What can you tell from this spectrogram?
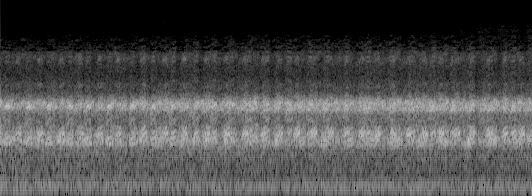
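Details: Unseen frogs calling near a spot where only tadpoles could be found: a thick, steady chorus of overlapping pulsed croaks, slightly throbbing in loudness, continuous throughout.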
